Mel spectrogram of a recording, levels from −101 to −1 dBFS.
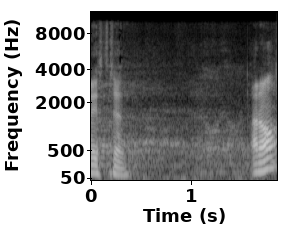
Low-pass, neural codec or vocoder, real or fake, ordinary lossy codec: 9.9 kHz; vocoder, 22.05 kHz, 80 mel bands, WaveNeXt; fake; AAC, 64 kbps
